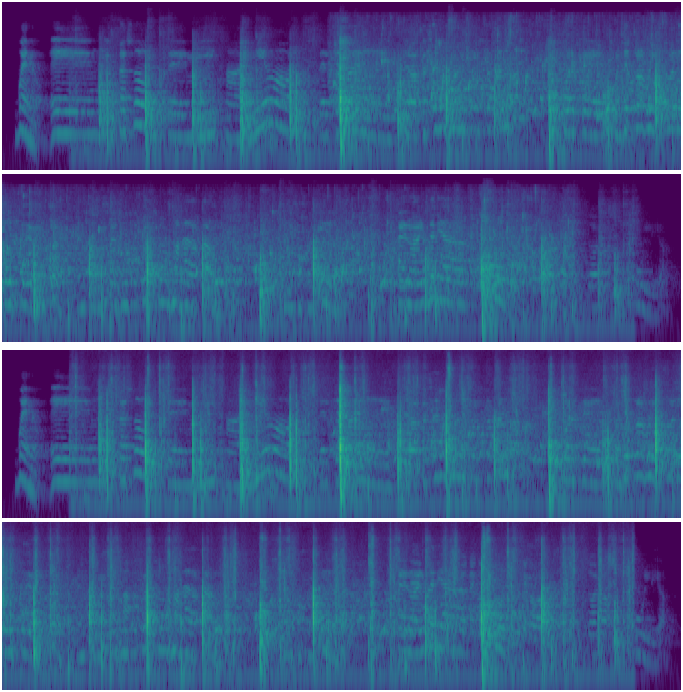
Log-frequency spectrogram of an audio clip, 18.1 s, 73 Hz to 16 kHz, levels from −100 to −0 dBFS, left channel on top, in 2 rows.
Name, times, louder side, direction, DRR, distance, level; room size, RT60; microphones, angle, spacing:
voice 1, 0.2-12.1 12.8-13.6 14.3-15.4 15.6-15.8, left 2 dB, 10° left, 7 dB, 0.7 m, -59 dB
sound 1, 0.9-17.5, right 6 dB, 85° right, 0.7 m, -48 dB
sound 2, 4.3-16.7, left 3 dB, 65° left, 1.8 m, -58 dB
Walk footsteps, 7.9-13.2, right 1 dB, 20° right, 2.4 m, -72 dB
voice 2, 12.8-13.5 14.0-17.9, right 4 dB, 45° right, 9 dB, 1.0 m, -64 dB
13.0 x 9.3 x 4.5 m, 0.92 s
head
